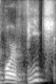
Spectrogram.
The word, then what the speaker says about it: Borovich: I didn't know it was Borovich, like the hard E in the middle, until midway through the season.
